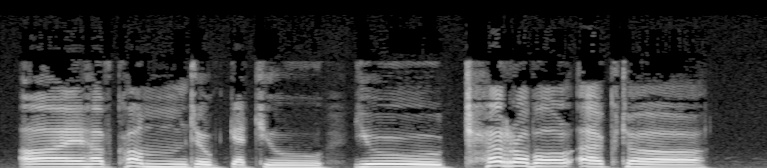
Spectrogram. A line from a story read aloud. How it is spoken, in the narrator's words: he intoned, each syllable falling into place like a coffin lid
